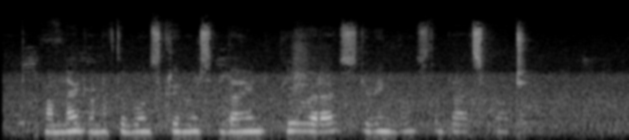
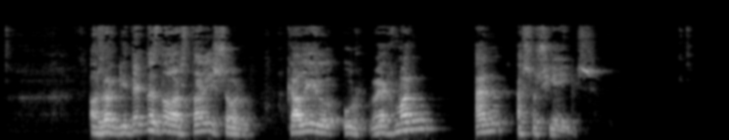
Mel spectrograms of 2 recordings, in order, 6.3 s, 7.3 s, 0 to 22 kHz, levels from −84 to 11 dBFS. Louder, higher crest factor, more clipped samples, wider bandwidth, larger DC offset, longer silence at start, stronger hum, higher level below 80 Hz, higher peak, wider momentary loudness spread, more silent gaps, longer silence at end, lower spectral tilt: second, -26 LUFS vs -21 LUFS; about the same, 20 dB vs 22 dB; neither; first, 13 kHz vs 11.5 kHz; neither; second, 0.05 s vs 0.9 s; neither; first, -58 dBFS vs -72 dBFS; second, -6 dBFS vs 0 dBFS; first, 18 LU vs 12 LU; neither; second, 0 s vs 1.3 s; about the same, -4.5 dB/octave vs -3.5 dB/octave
